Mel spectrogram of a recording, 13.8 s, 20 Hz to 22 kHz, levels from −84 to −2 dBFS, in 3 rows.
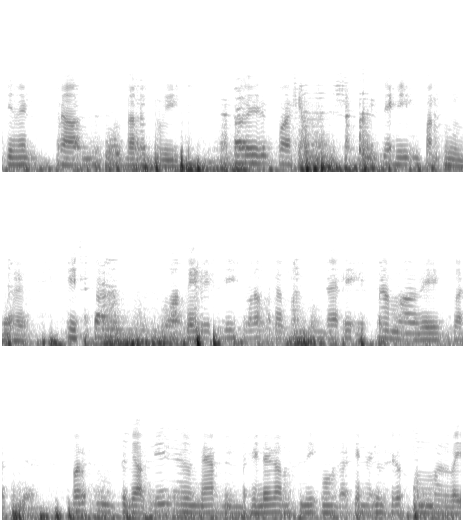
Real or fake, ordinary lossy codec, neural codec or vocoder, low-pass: fake; none; codec, 44.1 kHz, 1.7 kbps, Pupu-Codec; 5.4 kHz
